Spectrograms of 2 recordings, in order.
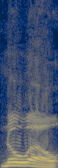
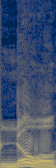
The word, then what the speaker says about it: Noel: week's special guest, Josh Noel, or Noel. He never confirmed that either pronunciation was correct. He just said either one works. Yeah, he said both are fine.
